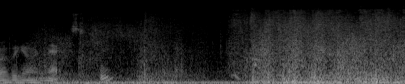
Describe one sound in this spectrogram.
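Fiery blasts burst and roar.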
